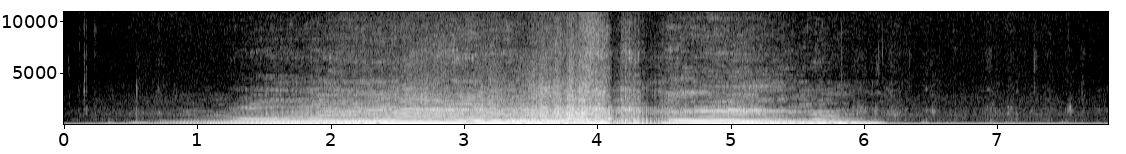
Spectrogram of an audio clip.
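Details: Grizzly bear at a zoo giving one long, loud, harmonic-rich roar lasting about five seconds, swelling and roughening in the middle before fading out.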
